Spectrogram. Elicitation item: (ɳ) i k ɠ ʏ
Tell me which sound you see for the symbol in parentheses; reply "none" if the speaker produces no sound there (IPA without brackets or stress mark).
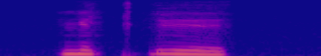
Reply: ɳ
